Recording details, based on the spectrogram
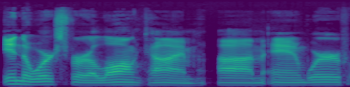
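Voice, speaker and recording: A male podcast host with a smooth, resonant voice, upbeat and ready with a joke. He sounds close and dry on a studio mic, with no room echo. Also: lowish voice, fairly even intonation, measured pace, fairly bright tone. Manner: upbeat, joking, fluent with fillers. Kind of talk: casual podcast hosting.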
